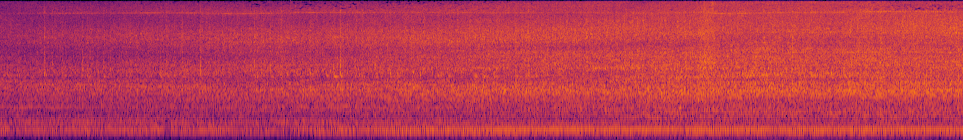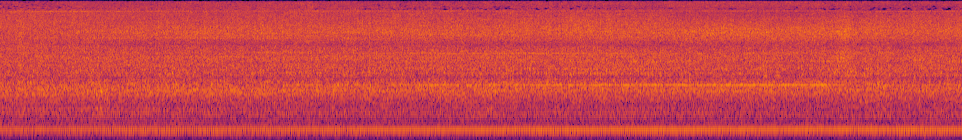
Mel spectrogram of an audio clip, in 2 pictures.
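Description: John Deere tractor engine running steadily under load while pulling a laser land-levelling scraper through dry soil: a strong, even low hum that grows louder over the first six seconds, then holds steady.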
